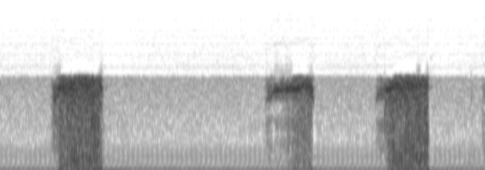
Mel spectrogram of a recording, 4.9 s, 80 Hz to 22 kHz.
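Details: Owlets of the Barn owl on a nest cam at Audubon Starr Ranch, California, calling in three harsh, hissing screeches spaced about 1.5 seconds apart, steady mains hum underneath.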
